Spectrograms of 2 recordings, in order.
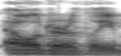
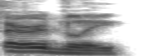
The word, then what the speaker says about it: Earley: say his name wrong I always want to say elderly but it's is it well it's it's Earley and you remember Matt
